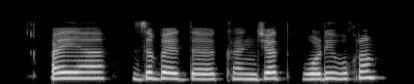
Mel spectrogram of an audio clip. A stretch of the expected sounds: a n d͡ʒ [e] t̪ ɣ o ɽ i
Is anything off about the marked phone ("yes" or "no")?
yes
